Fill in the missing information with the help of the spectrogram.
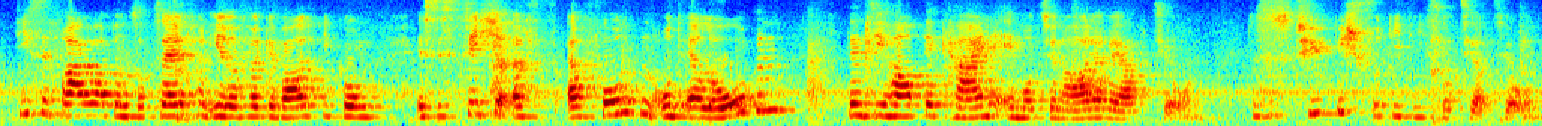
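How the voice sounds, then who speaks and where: Female lecturer, Swiss-raised, explanatory, fairly high voice, roomy and noisy recording. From Switzerland. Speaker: psychologist giving a lecture. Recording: echoey room recording with noise.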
